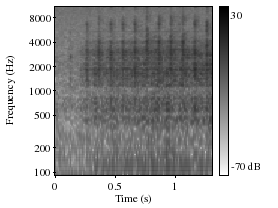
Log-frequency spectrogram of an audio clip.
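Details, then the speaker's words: Westinghouse 636 shortwave radio during alignment at about 11.8 MHz: steady putt-putt of sharp clicks about ten per second over radio hiss, coming and going; outside interference, source not found. "Putt-putt has arrived. We got to deal with it. Is the putt-putt coming from the radio?"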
